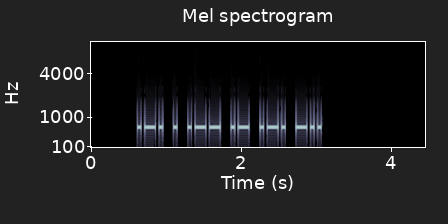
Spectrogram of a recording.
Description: Morse code, heard as a keyed tone, about 25 wpm, 700 Hz. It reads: REWARD
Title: Top 1751-2000 Words 25wpm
